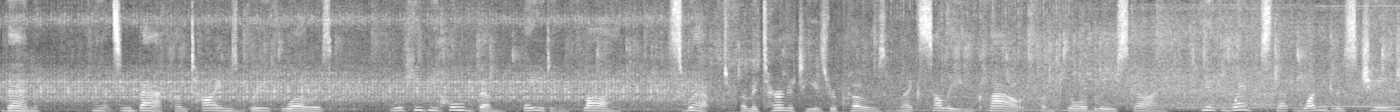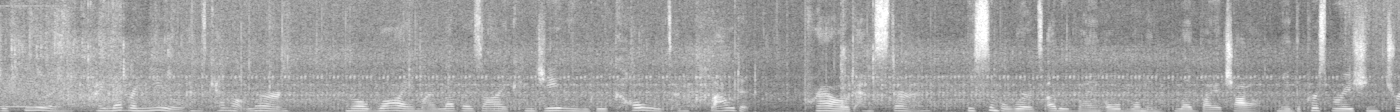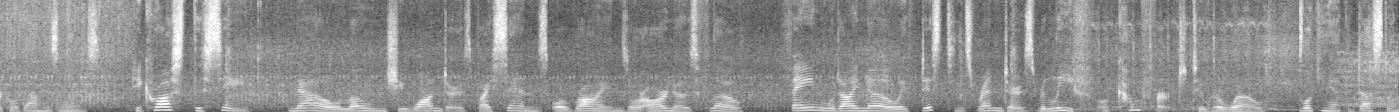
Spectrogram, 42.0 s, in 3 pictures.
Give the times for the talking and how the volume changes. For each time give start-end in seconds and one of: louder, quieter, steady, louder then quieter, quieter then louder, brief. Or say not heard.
0.0-41.9 steady.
